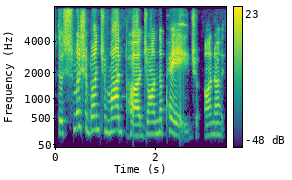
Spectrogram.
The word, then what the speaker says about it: Mod Podge: buy this Mod Podge not it's mod mod I get corrected on my pronunciation all the time because I naturally want to pronounce it wrong it's mod mod podge p o d g e not Modge Podge but I buy it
